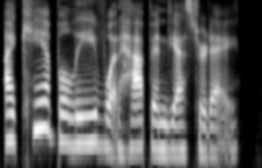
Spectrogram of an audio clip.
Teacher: Feel how your tone rises and falls. Notice how the word can't stretches slightly when expressing surprise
